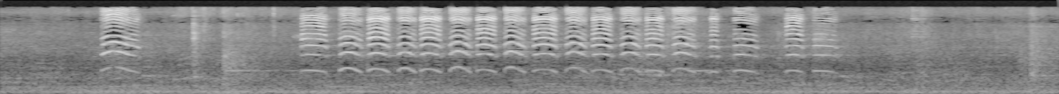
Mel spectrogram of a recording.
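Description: Squeaky pet toy squeezed over and over: one squeak about a second in, then a quick run of squeaks, about four a second, for roughly four seconds, each a short squeak that rises and falls in pitch.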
